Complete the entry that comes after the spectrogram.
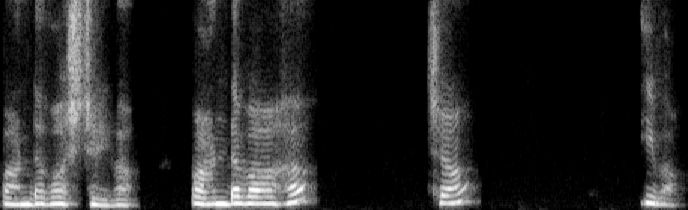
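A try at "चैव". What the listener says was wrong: Not Iva. Chaiva, the I is a what word? It's a Vriddhi letter. It's a Vriddhi letter. If it is Iva, then Guna letter will be there. So Pandavaha plus Cha plus Cha plus Eva.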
